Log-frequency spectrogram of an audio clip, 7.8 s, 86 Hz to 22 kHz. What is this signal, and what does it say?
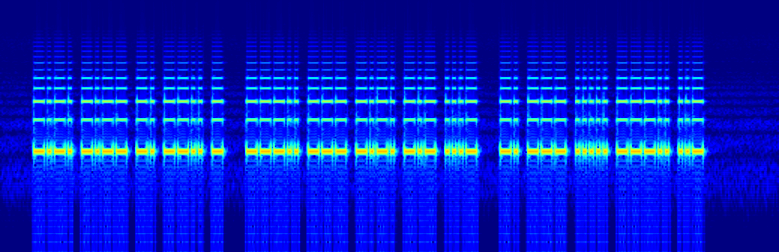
Morse code, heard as a keyed tone, machine-sent, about 35 wpm, 790 Hz. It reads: CYNZT 8OCKV NO58U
